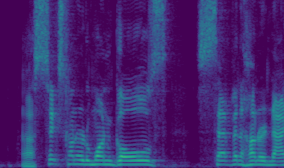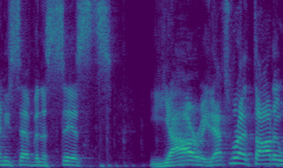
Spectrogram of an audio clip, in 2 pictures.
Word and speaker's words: Jari: Yari as well, Chris. I was second guessing myself. Yari on that beautiful hockey helmet. All right. Very nice. Yari as if Yari, but it's spelled J A R I.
